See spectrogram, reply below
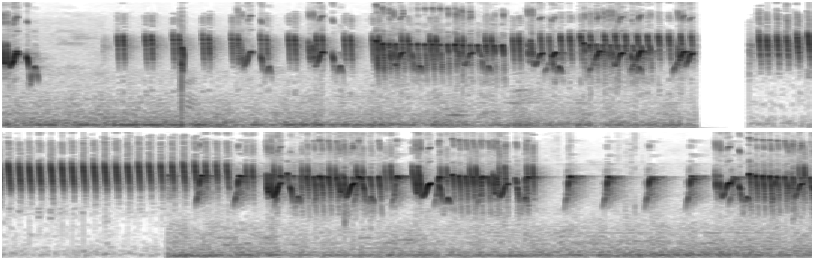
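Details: Prinias for luring, with grassland and upper and lower prenjak calls combined: dense high chattering and fast trills, a brief dead silence midway, then sustained rapid buzzy chirping.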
